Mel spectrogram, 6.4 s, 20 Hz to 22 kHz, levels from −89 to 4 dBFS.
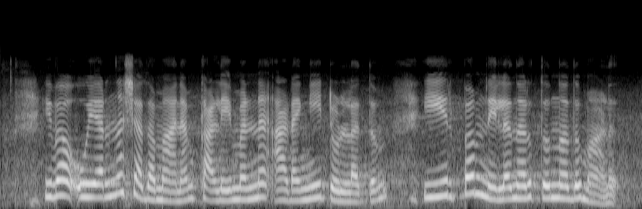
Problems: none marked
